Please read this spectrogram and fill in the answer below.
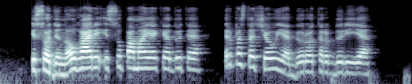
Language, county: Lithuanian, Šiauliai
